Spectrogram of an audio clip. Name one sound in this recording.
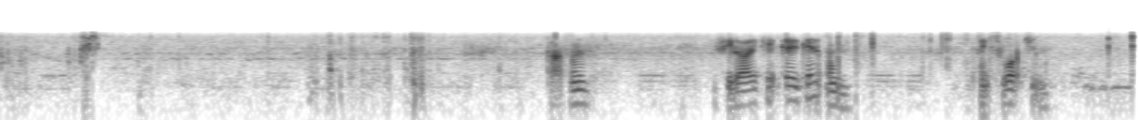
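Hard plastic parts click and rattle as a toy figure is handled.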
